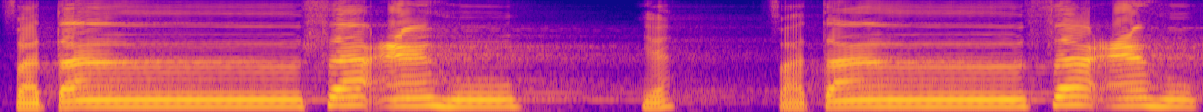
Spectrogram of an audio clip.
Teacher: Perhatikan, nun sukun bertemu dengan fa, yang ini, ya. Nun sukun bertemu dengan fa, maka didengungkan dan disamarkan, ya.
